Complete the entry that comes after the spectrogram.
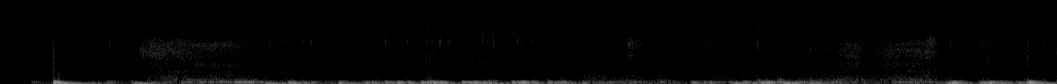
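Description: A closed, flat, briefcase-size brown leather-covered backgammon case, hollow inside and resting on a wooden table, is tapped and scratched with fingertips and short nails. Soft, low, hollow thumps mix with a continuous dry scratching and rustling texture that rises and falls in bursts. The sound stays fairly steady, with a few louder knocks near the start and end.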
